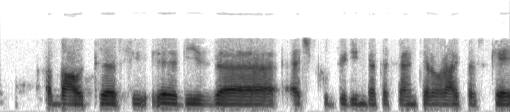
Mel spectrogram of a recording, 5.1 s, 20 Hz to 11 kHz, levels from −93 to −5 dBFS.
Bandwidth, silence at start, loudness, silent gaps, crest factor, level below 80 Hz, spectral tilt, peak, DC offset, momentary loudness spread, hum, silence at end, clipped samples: 4 kHz; 0.45 s; -22 LUFS; none; 18 dB; -60 dBFS; -10 dB/octave; -2 dBFS; under 0.1%; 11 LU; none; 0 s; under 0.1%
